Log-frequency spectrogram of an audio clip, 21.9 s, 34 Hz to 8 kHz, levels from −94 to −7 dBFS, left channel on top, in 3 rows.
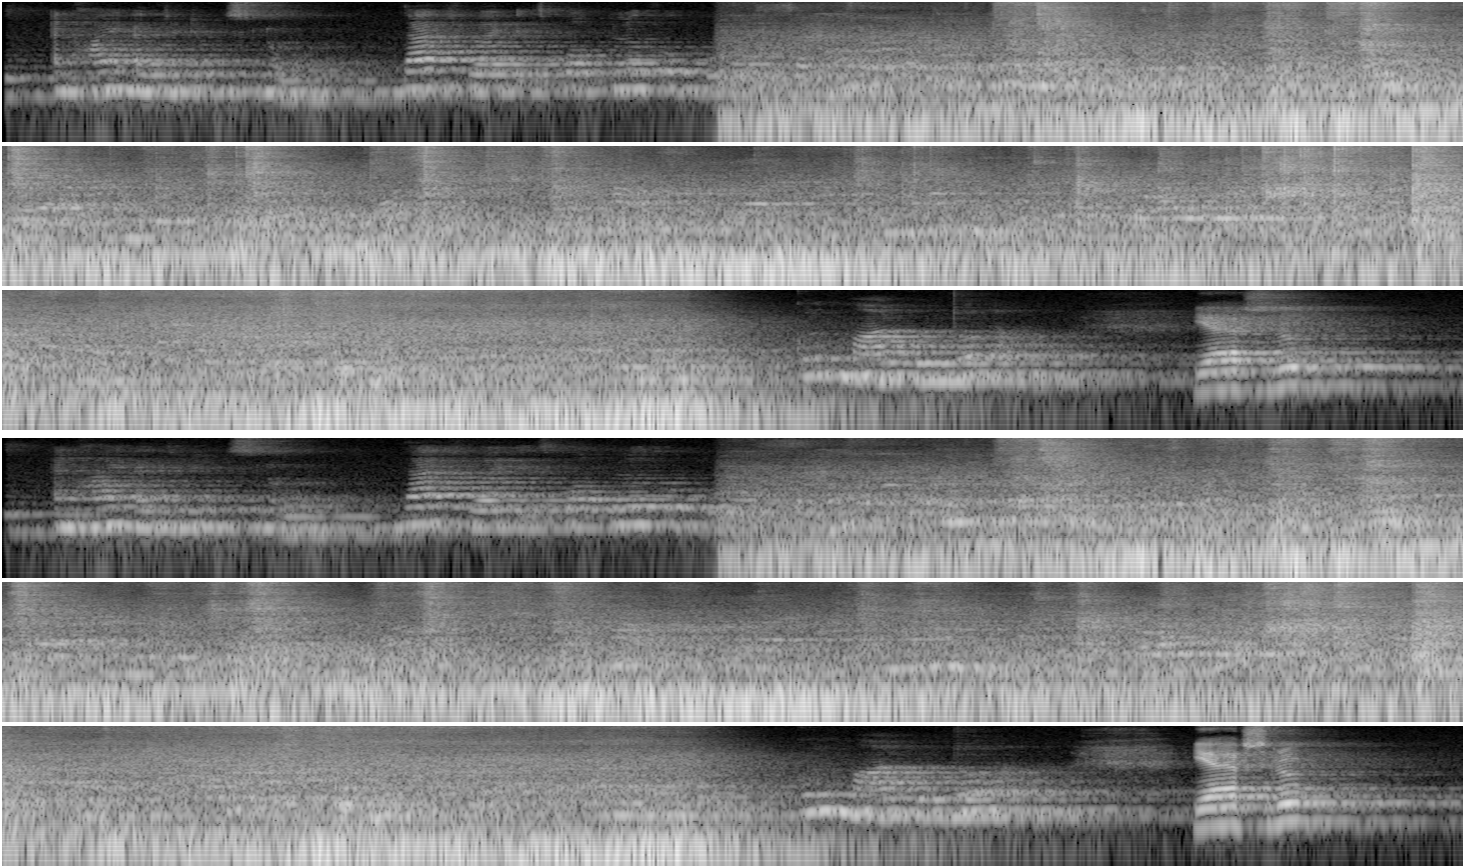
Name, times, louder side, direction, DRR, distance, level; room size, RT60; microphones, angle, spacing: voice 1, 0.2-1.6 1.9-4.3 4.6-6.1 6.6-9.7 10.2-12.5 13.0-17.0 17.5-18.1 18.6-19.7, equal, 85° left, -3 dB, 1.3 m, -37 dB
sound 1, 3.5-18.1, left 1 dB, 20° left, 0.6 m, -29 dB
sound 2, 4.9-10.7 11.1-16.5, left 1 dB, 45° left, 1.2 m, -31 dB
voice 2, 6.5-6.8 20.1-21.1, right 4 dB, 70° right, 9 dB, 0.4 m, -31 dB
6.6 x 6.1 x 3.2 m, 2.4 s
head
